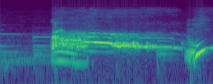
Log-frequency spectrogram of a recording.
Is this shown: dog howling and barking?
yes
